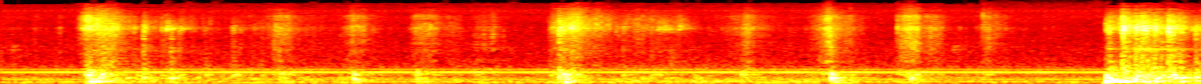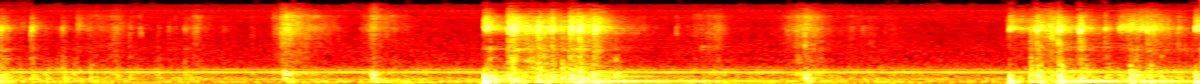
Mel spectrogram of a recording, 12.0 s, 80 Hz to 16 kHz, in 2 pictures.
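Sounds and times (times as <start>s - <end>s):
food processor chopping: 0.4s - 5.0s
knocks and clicks: 0.4s - 12.0s.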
